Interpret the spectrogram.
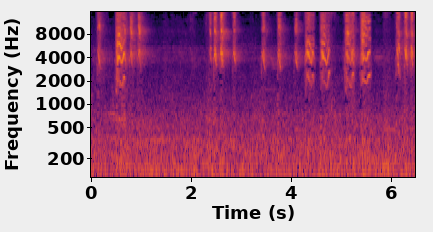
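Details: A female Double-collared Seedeater (coleiro) gives thin, high chipping calls in short bursts, some doubled, a few every second, over faint hiss; female calls played to stimulate male coleiros to sing.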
